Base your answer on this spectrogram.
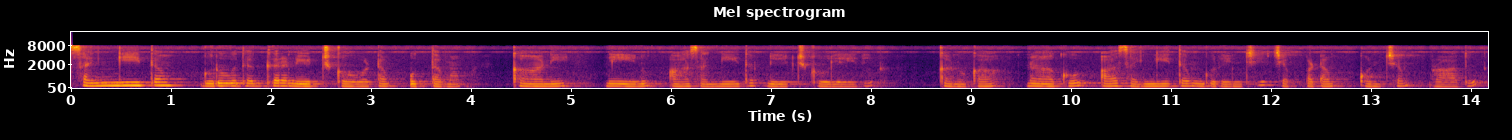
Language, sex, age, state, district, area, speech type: Telugu, female, 18-30, Andhra Pradesh, Kadapa, rural, spontaneous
